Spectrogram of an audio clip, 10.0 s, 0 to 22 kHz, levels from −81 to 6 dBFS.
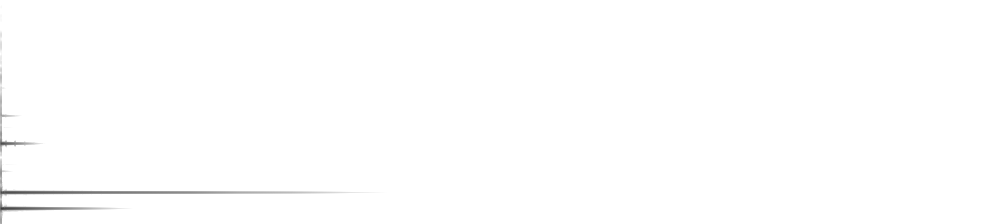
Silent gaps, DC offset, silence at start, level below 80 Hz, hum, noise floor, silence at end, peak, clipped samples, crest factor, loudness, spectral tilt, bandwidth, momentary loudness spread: none; under 0.1%; 0 s; under -90 dBFS; none; under -90 dBFS; 7.7 s; -8 dBFS; under 0.1%; 28 dB; -28 LUFS; 7 dB/octave; 9.6 kHz; 23 LU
